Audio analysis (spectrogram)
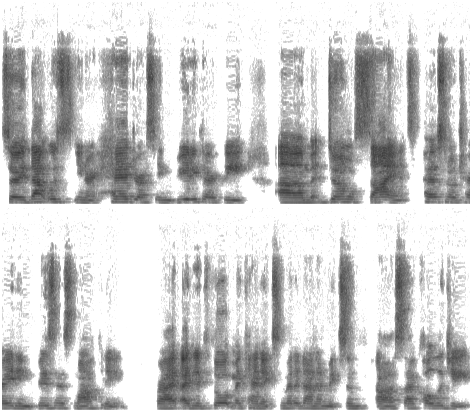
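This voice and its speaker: A woman with an Australian accent at a medium pitch, talking at a fairly quick pace. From Australia, North Queensland. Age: 30s. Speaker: entrepreneur and trading mentor. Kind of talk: motivational webinar talk. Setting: online video call. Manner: energetic, emphatic.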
